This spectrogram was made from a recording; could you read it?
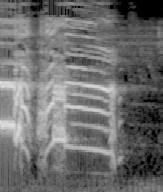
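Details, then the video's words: Brief, loud morning crow from a Serama junglefowl perched on a hand after leaving its cage, two choppy harmonic bursts running into a steady, level closing note that stops sharply. "Ayam Hutan Serama Rajin Berkokok Pada Pagi Hari"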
